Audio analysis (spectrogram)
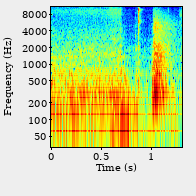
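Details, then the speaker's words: Dodge Caravan power window (same design as Town & Country and Voyager): a faint motor whirr with a dry scrape and squeak only as the glass goes down with the door shut, none with the door open. Glass rubbing, scrape marks visible on glass. "the window is making noise only when it goes down you can hear it kind of scrapes and squeaks but it doesn't do it if the door's open"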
